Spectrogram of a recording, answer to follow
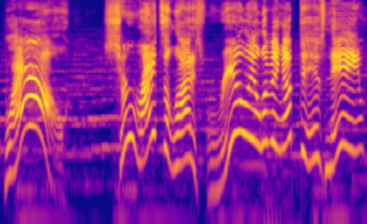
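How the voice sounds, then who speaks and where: A woman voicing a tiny, excitable, cheeky fairy companion in a video game, squeaky and gushing like a child. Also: normal speed, music in the background, exaggerated voice. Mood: excited, cheeky. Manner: gushing, refers to self by name. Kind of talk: cartoonish video game acting.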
